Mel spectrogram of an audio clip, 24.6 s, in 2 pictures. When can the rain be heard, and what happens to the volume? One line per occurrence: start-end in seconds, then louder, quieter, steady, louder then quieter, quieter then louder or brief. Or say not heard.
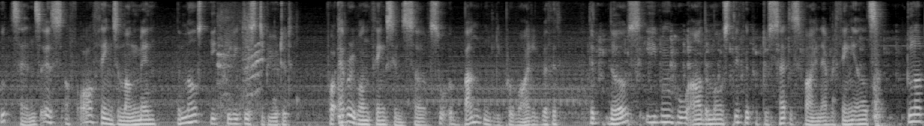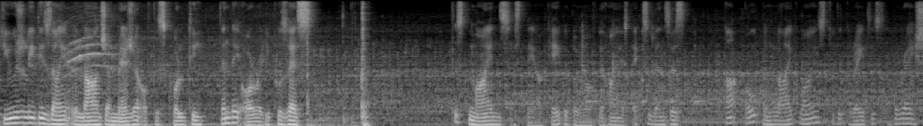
not heard.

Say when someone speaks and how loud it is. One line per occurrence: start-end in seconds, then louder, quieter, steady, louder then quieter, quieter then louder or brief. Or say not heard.
0.0-16.6 steady
18.4-24.5 quieter.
